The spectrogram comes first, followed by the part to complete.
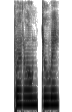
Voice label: Ewe, ideophones; Shape

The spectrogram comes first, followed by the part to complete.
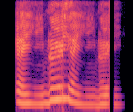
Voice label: Korean, Ideo Phones; Motion

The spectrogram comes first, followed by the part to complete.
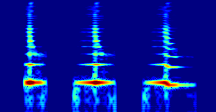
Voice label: Ewe Motion, Ideo Phones

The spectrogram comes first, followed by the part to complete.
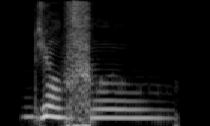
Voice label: Ewe, ideophones; Shape

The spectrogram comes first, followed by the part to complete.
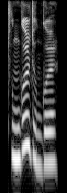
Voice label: Korean, Ideo Phones; Shape

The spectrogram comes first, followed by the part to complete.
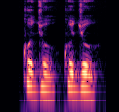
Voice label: Ewe Motion, Ideo Phones

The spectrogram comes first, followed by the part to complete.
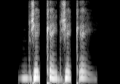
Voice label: Ewe Texture, IdeoPhones

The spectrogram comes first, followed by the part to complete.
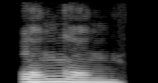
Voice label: Korean, Ideo Phones

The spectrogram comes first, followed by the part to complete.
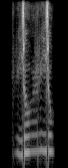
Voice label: Japanese Texture, Ideo Phones

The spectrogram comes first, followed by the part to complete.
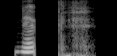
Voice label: Semai Sound; ideophones

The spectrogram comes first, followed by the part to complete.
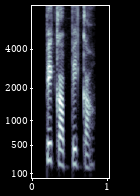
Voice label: Japanese Color Visual, Ideo Phones

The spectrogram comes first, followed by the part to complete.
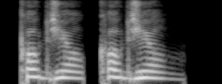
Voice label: Ewe Motion, Ideo Phones

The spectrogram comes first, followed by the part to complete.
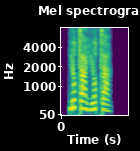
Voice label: Japanese Motion, Ideo Phones

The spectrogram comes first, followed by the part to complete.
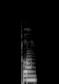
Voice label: Japanese Sound No Pros, Ideo Phones

